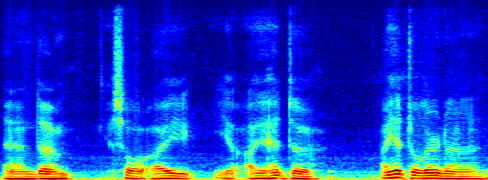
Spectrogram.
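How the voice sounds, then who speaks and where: A man talks at a very slow pace in a fairly low pitch with ordinary pitch variation. Audible room echo surrounds his voice. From New England, Maine (Down East). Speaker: retired missionary and educator. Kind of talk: interview. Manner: halting.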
